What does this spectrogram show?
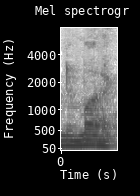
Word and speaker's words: mnemonic: to spell the word mnemonic without looking at it and it's not spelled like pneumonia m-n-e-m-o-n-i-c it's greek what is a mnemonic a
